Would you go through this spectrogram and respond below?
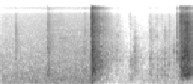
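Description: A Buzz Bee Covert Squad dart blaster fires a Nerf Elite dart: a sharp close snap, then a second loud crack, with lighter clicks of handling around them.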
